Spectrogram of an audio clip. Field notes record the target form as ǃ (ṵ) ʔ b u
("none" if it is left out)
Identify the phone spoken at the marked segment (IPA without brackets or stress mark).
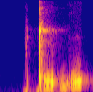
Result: u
